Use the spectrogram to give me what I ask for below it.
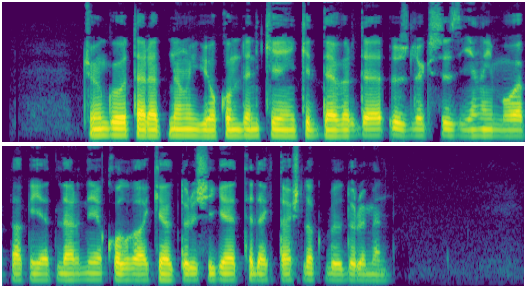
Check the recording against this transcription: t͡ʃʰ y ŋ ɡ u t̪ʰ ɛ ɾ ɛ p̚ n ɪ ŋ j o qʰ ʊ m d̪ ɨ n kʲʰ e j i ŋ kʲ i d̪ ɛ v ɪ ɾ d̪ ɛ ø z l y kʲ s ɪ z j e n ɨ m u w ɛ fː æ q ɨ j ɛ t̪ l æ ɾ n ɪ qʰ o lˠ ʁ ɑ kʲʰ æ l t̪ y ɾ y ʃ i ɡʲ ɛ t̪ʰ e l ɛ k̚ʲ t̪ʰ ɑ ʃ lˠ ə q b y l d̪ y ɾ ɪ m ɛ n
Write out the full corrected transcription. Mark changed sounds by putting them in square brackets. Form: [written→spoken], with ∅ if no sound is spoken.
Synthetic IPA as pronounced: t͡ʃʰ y ŋ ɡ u t̪ʰ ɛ ɾ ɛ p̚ n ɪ ŋ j o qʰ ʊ m d̪ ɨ n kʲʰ e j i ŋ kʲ i d̪ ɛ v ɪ ɾ d̪ ɛ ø z l y kʲ s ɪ z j e [n→ŋ] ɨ m u w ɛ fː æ q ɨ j ɛ t̪ l æ ɾ n ɪ qʰ o lˠ ʁ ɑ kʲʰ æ l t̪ y ɾ y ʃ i ɡʲ ɛ t̪ʰ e l ɛ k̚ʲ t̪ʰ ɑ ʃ lˠ ə q b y l d̪ y ɾ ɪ m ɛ n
